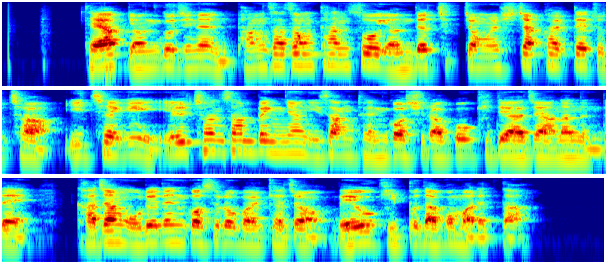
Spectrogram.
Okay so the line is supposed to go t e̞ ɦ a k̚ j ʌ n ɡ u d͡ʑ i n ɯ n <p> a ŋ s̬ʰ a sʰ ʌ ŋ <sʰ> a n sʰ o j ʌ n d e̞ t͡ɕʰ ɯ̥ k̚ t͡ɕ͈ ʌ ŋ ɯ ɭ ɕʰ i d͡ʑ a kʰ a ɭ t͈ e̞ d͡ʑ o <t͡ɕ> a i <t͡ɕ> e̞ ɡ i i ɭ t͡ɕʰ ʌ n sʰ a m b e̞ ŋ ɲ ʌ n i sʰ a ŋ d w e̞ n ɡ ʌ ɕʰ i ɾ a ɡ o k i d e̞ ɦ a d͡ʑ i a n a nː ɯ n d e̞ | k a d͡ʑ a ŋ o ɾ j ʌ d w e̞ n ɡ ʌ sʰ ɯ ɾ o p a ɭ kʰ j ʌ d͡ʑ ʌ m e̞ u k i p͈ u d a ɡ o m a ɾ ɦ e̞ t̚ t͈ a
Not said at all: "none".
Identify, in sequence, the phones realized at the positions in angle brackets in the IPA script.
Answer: p, tʰ, t͡ɕʰ, t͡ɕʰ

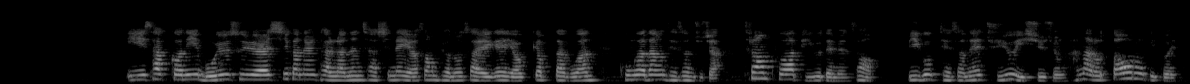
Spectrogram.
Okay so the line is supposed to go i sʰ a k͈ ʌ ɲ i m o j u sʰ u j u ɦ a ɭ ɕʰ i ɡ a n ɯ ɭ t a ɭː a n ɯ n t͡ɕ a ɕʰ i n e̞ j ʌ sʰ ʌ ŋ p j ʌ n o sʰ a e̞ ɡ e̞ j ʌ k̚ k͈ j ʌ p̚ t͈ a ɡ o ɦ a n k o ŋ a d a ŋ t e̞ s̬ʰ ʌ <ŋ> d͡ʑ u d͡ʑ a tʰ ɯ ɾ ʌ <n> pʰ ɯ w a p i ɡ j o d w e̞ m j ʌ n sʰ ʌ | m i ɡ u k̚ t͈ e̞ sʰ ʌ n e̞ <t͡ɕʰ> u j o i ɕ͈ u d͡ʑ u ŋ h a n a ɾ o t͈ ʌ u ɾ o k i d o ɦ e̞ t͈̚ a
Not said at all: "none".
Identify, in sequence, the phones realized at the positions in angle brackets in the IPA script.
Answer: n, m, t͡ɕ

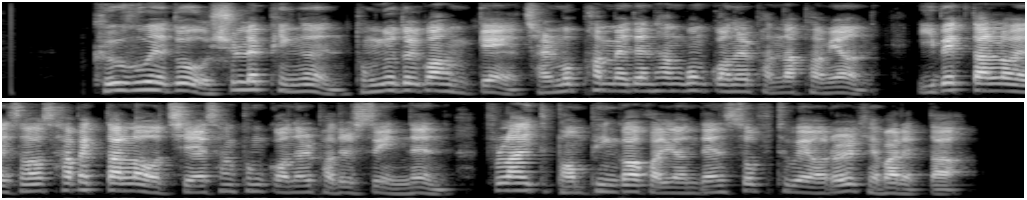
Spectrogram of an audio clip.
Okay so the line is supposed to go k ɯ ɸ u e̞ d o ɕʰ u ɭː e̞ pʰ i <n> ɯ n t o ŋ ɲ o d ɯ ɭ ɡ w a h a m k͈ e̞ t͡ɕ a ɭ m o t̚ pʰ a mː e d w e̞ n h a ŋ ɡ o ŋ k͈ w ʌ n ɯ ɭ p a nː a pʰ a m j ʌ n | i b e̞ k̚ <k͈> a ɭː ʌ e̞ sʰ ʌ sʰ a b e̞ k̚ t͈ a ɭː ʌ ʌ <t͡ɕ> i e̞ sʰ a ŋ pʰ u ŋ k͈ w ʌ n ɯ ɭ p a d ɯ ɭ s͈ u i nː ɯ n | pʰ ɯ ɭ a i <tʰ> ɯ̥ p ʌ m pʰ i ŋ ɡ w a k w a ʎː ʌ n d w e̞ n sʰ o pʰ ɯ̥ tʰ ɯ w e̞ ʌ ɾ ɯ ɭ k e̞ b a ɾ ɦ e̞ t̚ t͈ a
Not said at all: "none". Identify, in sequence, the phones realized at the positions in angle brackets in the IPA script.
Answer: ŋ, t͈, t͡ɕʰ, tʰ

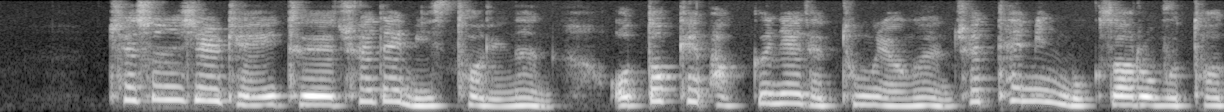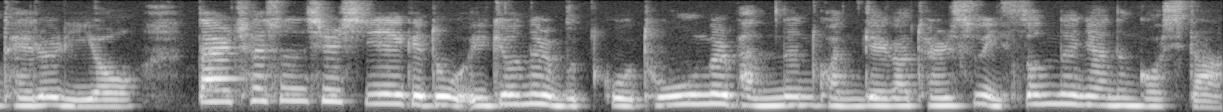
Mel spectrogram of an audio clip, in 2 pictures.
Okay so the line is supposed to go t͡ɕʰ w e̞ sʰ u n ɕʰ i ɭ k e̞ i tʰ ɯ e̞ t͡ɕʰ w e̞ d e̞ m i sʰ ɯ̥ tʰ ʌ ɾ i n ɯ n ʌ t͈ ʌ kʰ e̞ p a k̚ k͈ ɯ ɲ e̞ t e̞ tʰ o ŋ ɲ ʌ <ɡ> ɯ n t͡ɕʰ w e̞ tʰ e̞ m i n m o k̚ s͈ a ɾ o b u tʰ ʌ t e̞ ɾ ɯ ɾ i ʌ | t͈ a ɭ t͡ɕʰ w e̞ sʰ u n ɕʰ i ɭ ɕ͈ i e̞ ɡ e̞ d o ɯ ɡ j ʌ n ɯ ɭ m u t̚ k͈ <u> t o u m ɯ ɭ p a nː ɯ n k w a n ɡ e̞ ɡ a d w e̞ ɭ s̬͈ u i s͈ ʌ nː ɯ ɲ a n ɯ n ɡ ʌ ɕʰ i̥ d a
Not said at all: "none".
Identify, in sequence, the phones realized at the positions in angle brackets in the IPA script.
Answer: ŋ, o

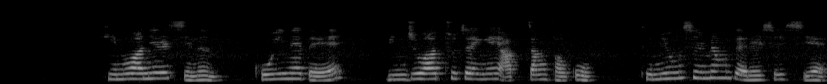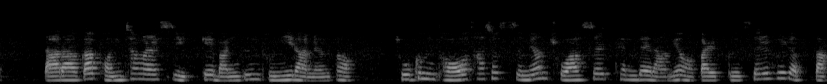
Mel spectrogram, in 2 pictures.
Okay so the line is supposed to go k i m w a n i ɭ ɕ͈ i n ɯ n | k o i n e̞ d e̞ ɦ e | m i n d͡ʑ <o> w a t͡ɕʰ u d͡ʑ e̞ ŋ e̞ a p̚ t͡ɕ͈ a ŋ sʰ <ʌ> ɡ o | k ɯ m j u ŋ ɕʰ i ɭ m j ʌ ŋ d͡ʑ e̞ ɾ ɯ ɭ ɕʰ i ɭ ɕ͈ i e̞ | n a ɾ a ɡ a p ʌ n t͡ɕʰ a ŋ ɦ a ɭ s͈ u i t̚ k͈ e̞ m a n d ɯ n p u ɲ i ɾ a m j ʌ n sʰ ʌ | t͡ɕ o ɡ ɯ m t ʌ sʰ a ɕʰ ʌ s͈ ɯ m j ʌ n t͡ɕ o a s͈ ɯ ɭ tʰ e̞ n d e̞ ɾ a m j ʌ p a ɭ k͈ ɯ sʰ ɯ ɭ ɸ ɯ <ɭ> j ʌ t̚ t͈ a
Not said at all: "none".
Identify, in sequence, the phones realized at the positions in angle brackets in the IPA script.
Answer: u, ʌ, ɾ

